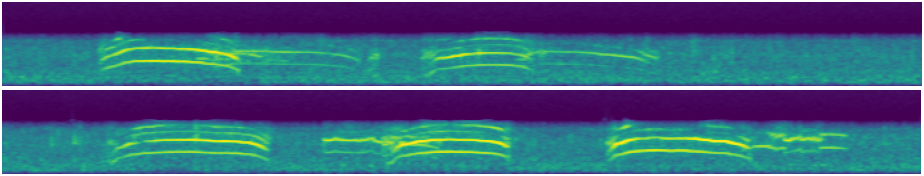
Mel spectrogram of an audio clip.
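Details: Female Siamese kitten, nearly three weeks old and starting to explore, scared of its surroundings; arched, bright meows come in small clusters, a pair early, a silent gap, then three more near the end, over steady low hiss.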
